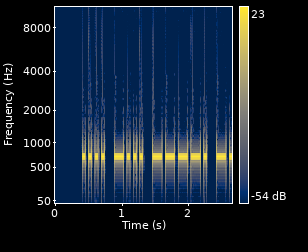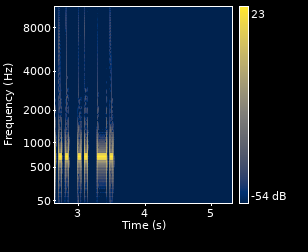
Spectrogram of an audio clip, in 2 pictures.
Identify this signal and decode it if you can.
Morse code, heard as a keyed tone, about 25 wpm, 700 Hz. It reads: HB9BIN
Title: DXCC-100 Call Signs - 6 Characters - 25wpm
